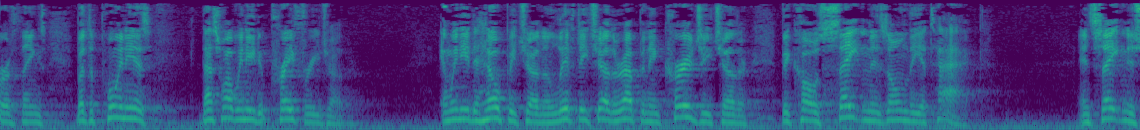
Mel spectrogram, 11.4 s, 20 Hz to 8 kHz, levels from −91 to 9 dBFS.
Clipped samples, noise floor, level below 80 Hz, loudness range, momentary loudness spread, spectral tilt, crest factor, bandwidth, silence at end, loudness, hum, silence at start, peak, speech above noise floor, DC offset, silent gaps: under 0.1%; -54 dBFS; -54 dBFS; 5 LU; 12 LU; -2.5 dB/octave; 22 dB; 7.8 kHz; 0 s; -29 LUFS; none; 0 s; -10 dBFS; 23 dB; under 0.1%; none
